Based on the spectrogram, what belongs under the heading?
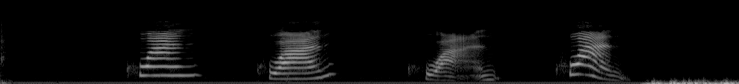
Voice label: "kuan", Chinese pinyin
